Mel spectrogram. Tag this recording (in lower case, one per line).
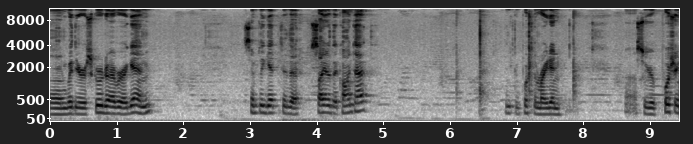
speech
music
inside a small room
